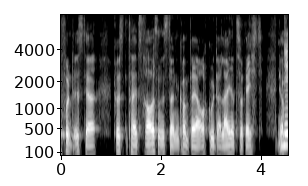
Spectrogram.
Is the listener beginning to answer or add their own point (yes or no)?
yes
